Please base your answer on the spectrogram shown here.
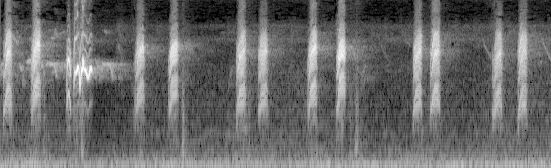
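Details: Sooty-headed bulbul calling vigorously, unmixed with other species, used to lure bulbuls: harsh paired chips repeated about every half second, with one short buzzy squeak early on.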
